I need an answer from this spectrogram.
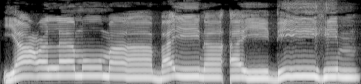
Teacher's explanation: এই আইনটা কণ্ঠনালী বা হলকের মাঝখান থেকে উচ্চারিত হবে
